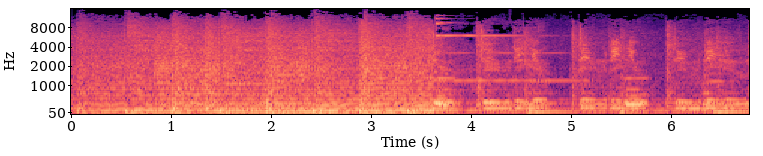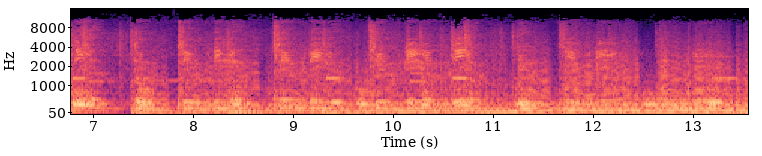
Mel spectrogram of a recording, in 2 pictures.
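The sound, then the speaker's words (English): Polished, full-band music from an advert for a casino hotel in Las Vegas plays loud with a steady pulsing beat and layered instruments, briefly thinning out in a short breakdown before the full groove returns. “actual dialogue in it, but the audio is still great, and I'll talk a little bit about it after you just play the music.”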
